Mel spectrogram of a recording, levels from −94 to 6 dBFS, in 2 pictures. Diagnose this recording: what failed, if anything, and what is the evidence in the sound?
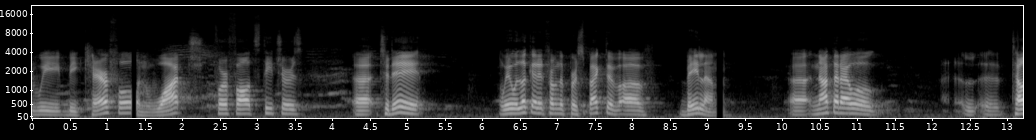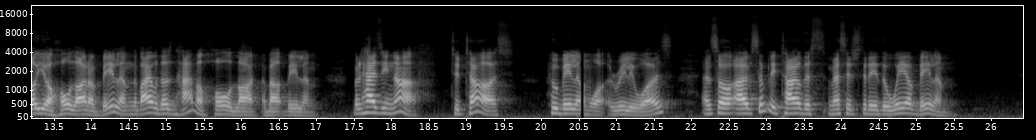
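The audio drops out three times, at 1.32 s for about 70 ms, at 9.13 s for about 93 ms and at 20.53 s for about 46 ms. Each gap is a short hole of silence with abrupt edges or a fade of a few milliseconds. After it, the sound picks up further along, as though it had kept playing through the gap. This points to the playback stage over a wireless link, most likely a Bluetooth dropout: a few audio packets missed their delivery deadline to the headphones and were discarded, so the output went silent until good packets came.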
